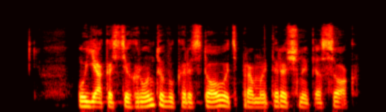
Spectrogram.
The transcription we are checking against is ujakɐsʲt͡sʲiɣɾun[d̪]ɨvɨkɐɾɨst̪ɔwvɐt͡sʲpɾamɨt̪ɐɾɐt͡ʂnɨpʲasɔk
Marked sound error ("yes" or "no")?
yes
